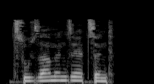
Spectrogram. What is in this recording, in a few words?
"zusammensetzend", German; adjectives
